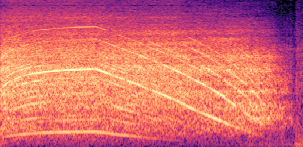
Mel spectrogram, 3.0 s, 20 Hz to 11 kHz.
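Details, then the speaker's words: Corded two-speed hammer drill, 3-prong plug missing its ground, on a GFCI outlet, after speeds 1 and 2 in hammer mode, now drill mode: clean steady whine without hammer chatter, even wind-down on release; normal drill-mode operation. "Alright, that's speed 1. Speed 2. And those were both in hammer mode, and here's drill mode."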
